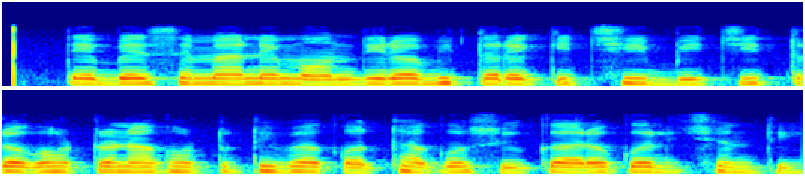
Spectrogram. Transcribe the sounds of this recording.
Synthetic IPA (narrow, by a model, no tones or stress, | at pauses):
t̪ebesemanemɔnd̪iɾɔbʱit̪ɔɾekit͡ʃʰibit͡ʃit̪ɾɔɡʱɔʈɔnaɡʱɔʈut̪ʰibakɔt̪ʰakuswikaɾɔkɔɾit͡ʃʰɔnt̪i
